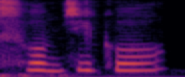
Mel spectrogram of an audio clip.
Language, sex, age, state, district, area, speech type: Santali, female, 18-30, West Bengal, Bankura, rural, spontaneous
